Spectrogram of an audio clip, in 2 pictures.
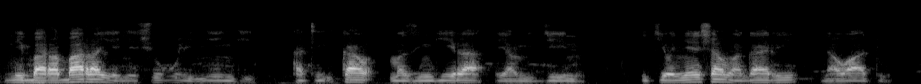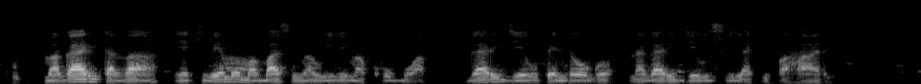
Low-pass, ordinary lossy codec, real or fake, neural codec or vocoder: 7.2 kHz; Opus, 16 kbps; fake; vocoder, 44.1 kHz, 128 mel bands every 512 samples, BigVGAN v2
